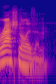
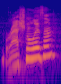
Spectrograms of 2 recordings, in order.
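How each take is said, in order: First: Said in the usual way. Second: RATIONALISM as a soft, rising question; puzzled echo. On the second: Acted. Comic queries Zuckerberg's word, puzzled. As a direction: echo "Rationalism" back doubtfully, quieter, pitched up.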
